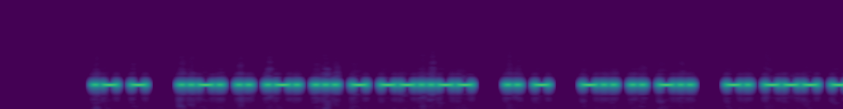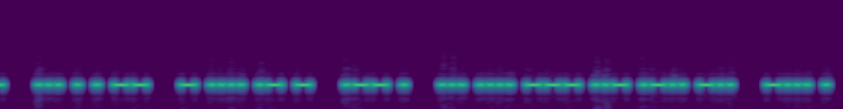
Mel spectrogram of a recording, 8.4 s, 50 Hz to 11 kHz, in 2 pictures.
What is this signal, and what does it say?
Morse code, heard as a keyed tone, about 51 wpm, 700 Hz. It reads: AT FIRST, IT DID NOT SEEM THAT WE SHOULD BE
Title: Sentences from Top 1000 Words - Review Part 6 - 50wpm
